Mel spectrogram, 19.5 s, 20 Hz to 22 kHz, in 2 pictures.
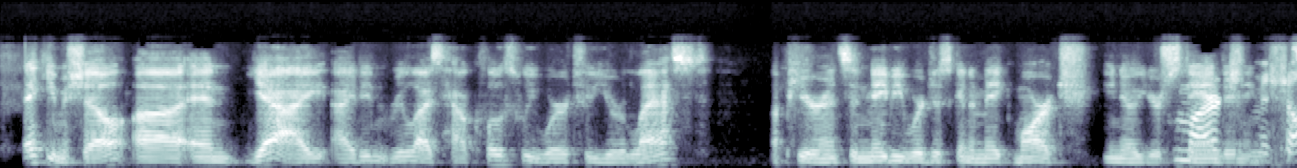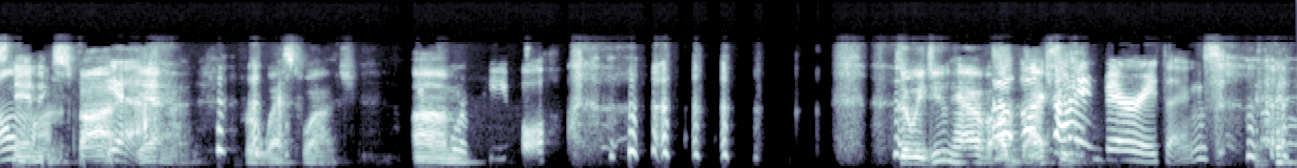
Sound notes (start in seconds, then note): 14.2 chuckling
